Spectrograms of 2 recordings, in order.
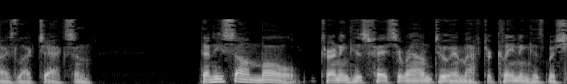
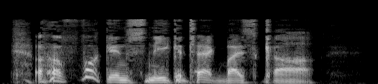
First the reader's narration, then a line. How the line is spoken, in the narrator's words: Jackson said between giggles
